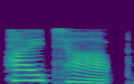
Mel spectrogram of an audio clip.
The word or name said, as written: high-top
